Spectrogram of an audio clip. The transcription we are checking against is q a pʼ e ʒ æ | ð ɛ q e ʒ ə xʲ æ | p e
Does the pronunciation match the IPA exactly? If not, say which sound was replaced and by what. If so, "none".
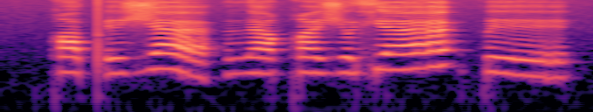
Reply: ɛ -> æ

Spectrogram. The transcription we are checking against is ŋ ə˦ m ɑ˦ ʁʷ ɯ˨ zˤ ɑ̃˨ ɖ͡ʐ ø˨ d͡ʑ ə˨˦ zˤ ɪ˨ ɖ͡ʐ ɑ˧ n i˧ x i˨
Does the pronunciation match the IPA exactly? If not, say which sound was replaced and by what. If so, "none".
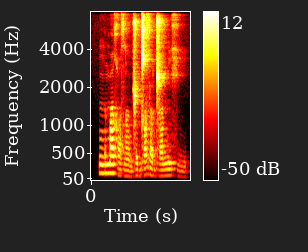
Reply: ɪ˨ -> i˨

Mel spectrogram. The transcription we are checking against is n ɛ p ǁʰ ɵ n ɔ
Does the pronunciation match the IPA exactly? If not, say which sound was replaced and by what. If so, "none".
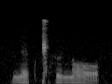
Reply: none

